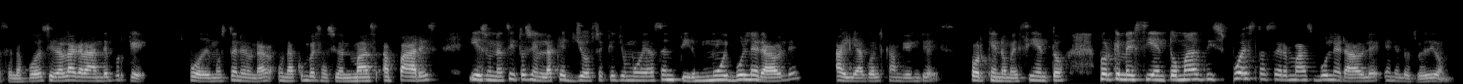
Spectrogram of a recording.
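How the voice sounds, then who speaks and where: A middle-aged woman, a guest, speaking in a thoughtful, frank and measured way during a conversational interview. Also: fairly low pitch, a little mellow, lo-fi sound. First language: Spanish.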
